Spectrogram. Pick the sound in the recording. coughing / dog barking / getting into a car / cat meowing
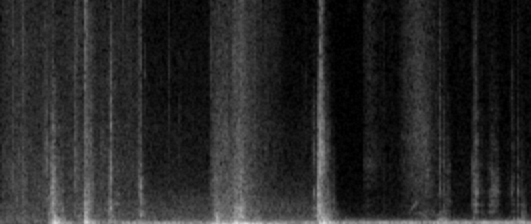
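getting into a car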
